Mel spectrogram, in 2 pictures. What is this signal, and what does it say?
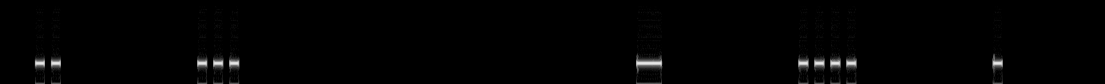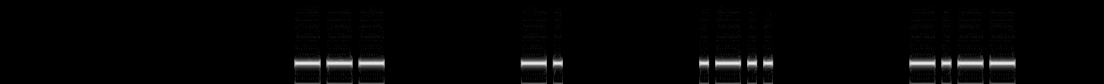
Morse code, heard as a keyed tone, about 15 wpm, spaced as for 5 wpm, 1000 Hz. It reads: IS THE ONLY
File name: qotdfiles / 5wpm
